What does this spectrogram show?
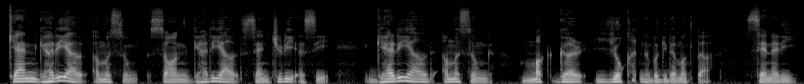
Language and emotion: Manipuri, neutral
